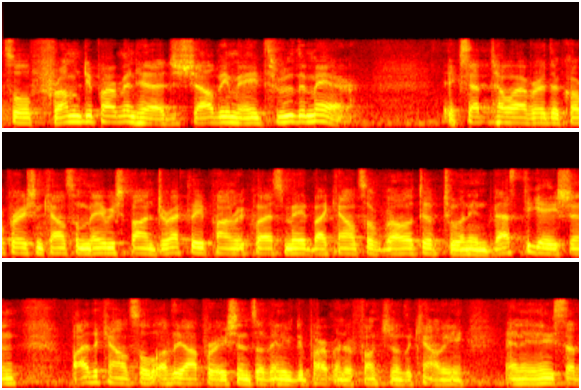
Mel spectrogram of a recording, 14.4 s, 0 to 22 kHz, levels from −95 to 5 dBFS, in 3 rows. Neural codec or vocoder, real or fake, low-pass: vocoder, 44.1 kHz, 128 mel bands, Pupu-Vocoder; fake; 7.2 kHz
